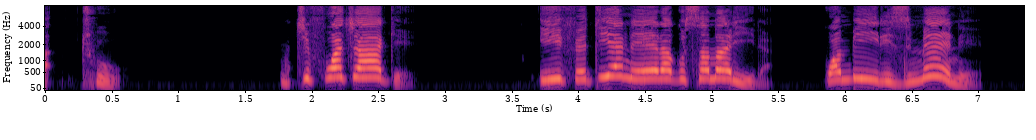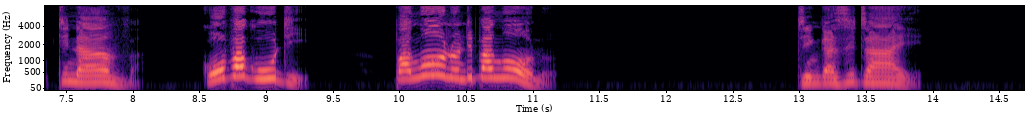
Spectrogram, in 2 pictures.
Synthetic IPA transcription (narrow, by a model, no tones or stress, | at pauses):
tʰṵ | n̩t͡ʃifuwat͡ʃaːkɛ̰ | ifɛtijɛnɛɾak̬usamaliɾa̰ | kwambiɾizimɛnɛ̰ | tinaːɱva̰ | kɔpak̬uːt̬ḭ | paŋɔnɔndipaŋɔnɔ̰ | tiŋɡazitaːjɛ̰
